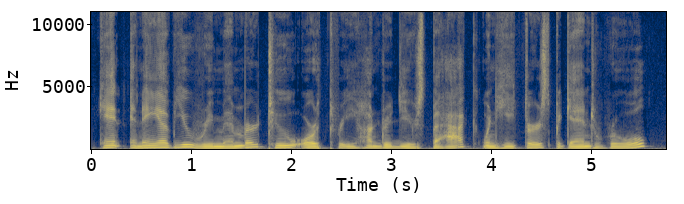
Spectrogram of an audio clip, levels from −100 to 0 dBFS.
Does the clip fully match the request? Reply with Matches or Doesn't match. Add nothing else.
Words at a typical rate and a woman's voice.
Matches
